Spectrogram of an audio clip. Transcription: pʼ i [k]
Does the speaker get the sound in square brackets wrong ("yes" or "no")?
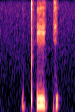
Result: no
